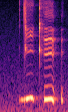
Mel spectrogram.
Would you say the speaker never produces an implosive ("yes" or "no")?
yes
